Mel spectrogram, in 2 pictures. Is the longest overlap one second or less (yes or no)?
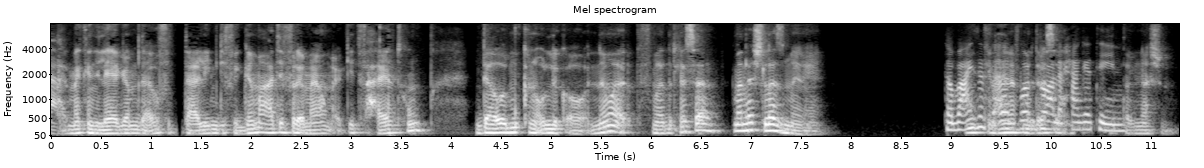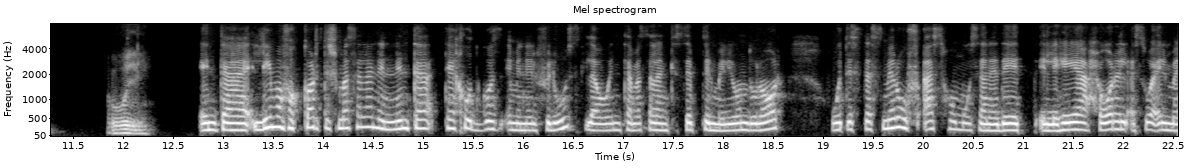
no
